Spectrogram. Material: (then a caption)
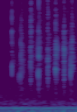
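Plastic. A liquid eyeliner tube, whose packaging says to shake it, is shaken to mix the liner before use, and the mixing ball inside rattles. The rattle comes as a rapid series of short, bright clicks, counted as about seven hits in under a second, over a steady low hum.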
